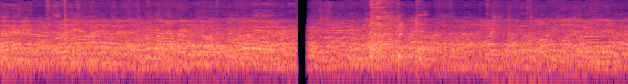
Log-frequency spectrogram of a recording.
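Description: A crowd of men chatter and greet one another in a large echoing hall.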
